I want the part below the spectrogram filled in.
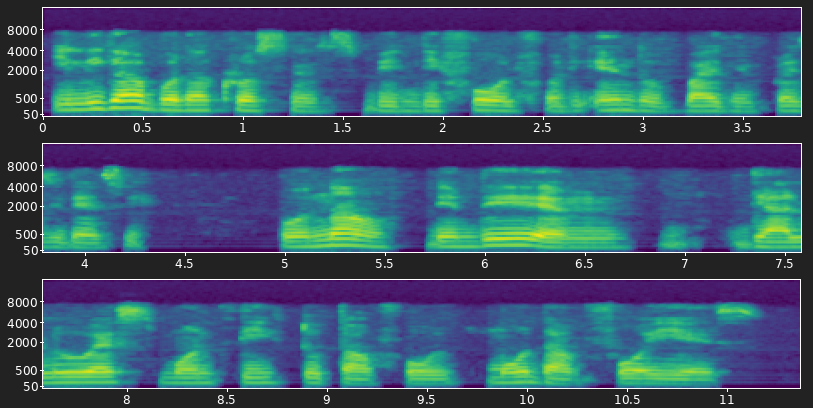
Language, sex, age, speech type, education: Nigerian Pidgin, female, 15-29, spontaneous, tertiary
